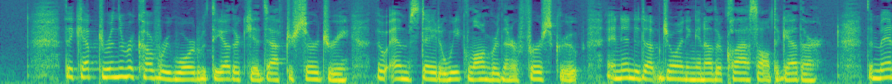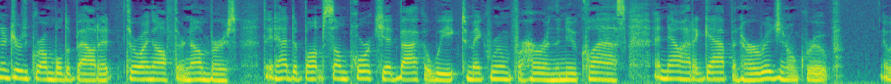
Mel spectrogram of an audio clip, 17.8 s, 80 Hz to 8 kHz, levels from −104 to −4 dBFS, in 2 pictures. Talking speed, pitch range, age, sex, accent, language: 230 wpm, 180-210 Hz, 40-59, female, American, English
